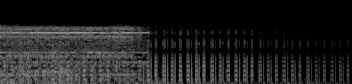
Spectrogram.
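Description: A telephone rings with an incoming call: a steady, bright electronic ringing holds for about a second and a half, then breaks into a rapid pulsing trill that continues to the end, with no voices over it.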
